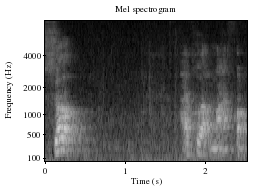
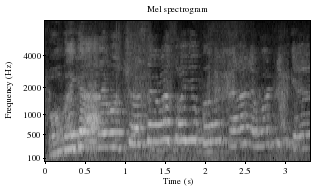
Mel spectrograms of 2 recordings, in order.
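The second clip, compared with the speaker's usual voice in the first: high-pitched, panicky retelling of the crowd; mock freaking out; 14 semitones higher than usual. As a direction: imitate a spooked tourist, lightly. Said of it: "everyone's, like, freaking out, going".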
